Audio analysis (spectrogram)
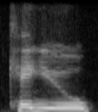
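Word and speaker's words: Kua ʻĀina: It was, and I'm gonna probably pronounce it wrong. Kuai'ana. It's KU-ANA. Again, this place was packed,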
